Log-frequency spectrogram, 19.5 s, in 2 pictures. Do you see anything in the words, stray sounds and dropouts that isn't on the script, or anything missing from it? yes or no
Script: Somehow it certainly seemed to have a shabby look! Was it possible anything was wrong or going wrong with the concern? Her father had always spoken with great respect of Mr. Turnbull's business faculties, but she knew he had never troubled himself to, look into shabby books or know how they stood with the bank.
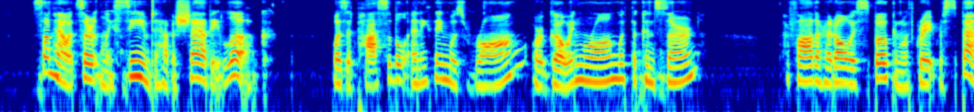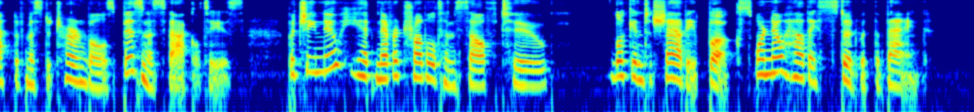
no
